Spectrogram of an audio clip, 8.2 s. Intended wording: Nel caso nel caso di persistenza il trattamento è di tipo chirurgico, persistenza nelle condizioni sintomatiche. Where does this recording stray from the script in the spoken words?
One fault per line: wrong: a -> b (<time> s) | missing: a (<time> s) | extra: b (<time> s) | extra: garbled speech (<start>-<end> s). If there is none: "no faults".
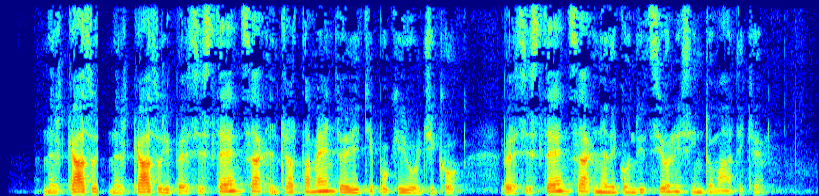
no faults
